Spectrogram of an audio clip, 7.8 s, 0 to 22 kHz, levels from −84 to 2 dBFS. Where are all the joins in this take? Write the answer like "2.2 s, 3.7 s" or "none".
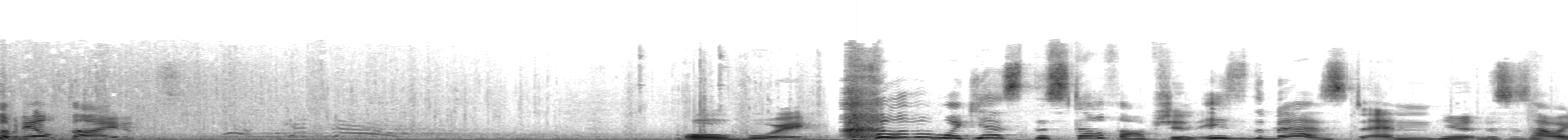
none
